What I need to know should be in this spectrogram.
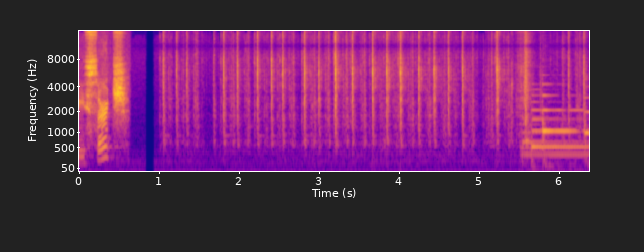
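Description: Keys clatter in quick, steady typing.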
